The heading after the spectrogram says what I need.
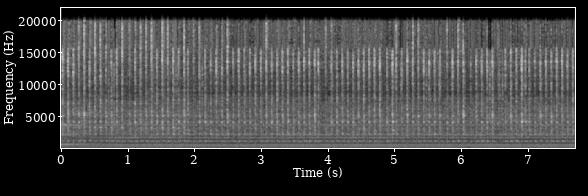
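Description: Small two-stroke buzzing at idle with a slightly uneven, lumpy firing beat instead of a clean steady hum; rough idle.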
